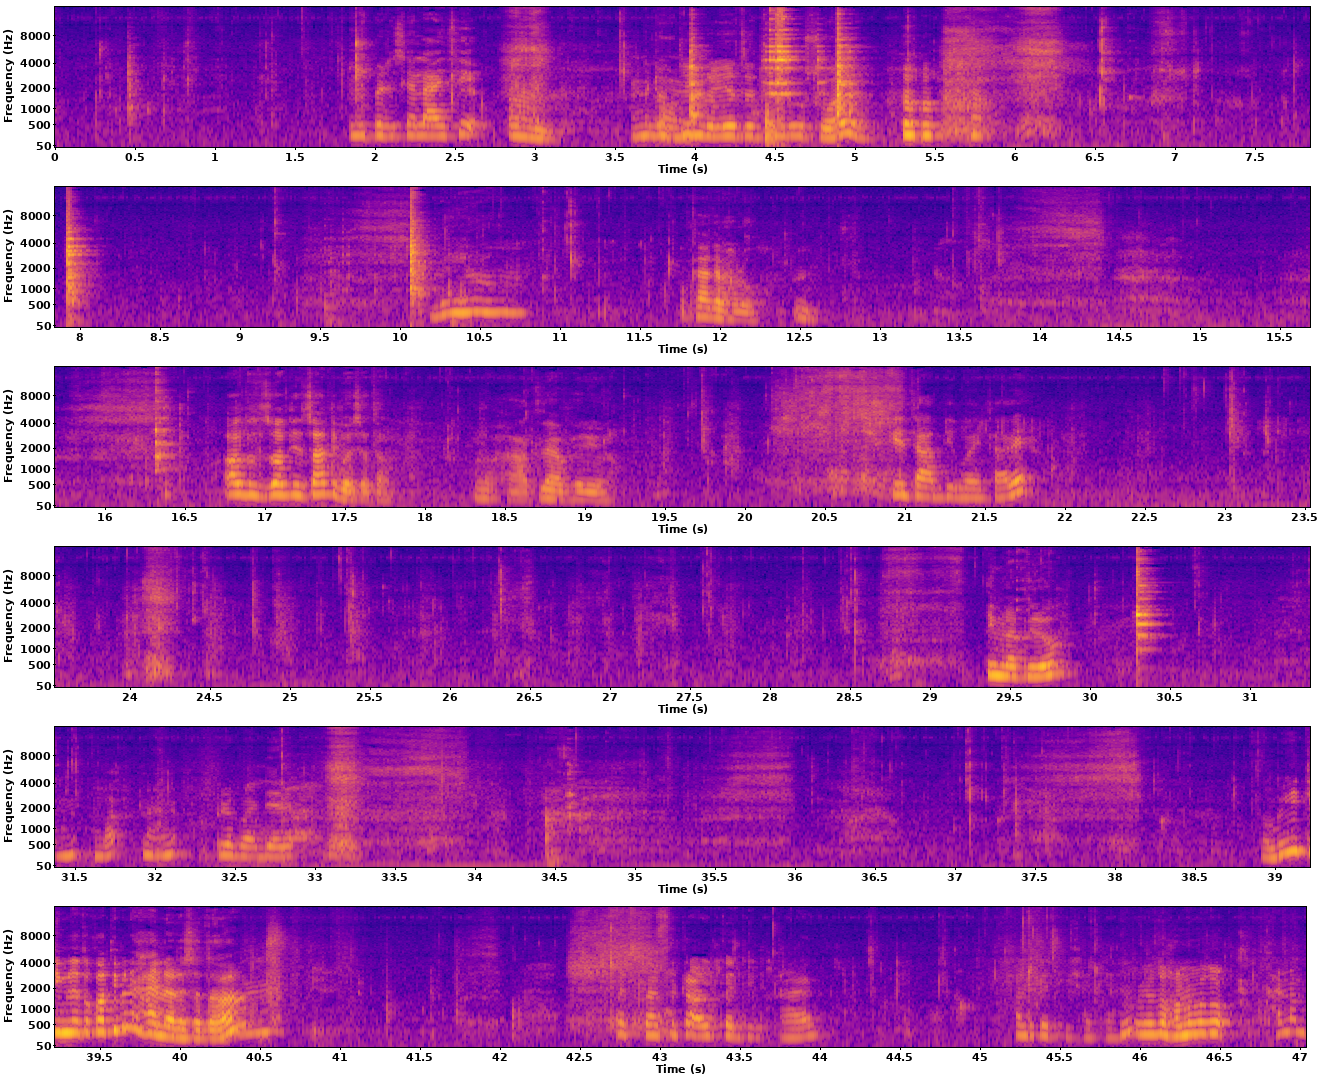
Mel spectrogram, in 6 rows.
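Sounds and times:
slurping and chewing noodles: 19.2s - 21.0s, 21.8s - 29.3s
fork clinking on ceramic plate: 30.3s - 30.5s.

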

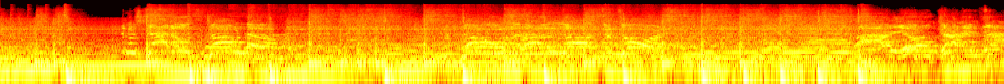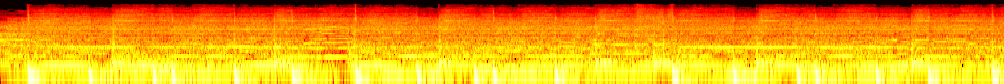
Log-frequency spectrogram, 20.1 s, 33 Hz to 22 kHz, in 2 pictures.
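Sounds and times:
drum kit steady beats: 0.0s - 8.9s, 10.3s - 20.0s
electric guitar: 0.0s - 20.0s
keyboard: 0.0s - 20.0s
male lead vocals: 1.2s - 3.3s, 4.4s - 7.0s, 8.5s - 10.6s.

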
